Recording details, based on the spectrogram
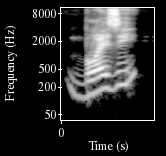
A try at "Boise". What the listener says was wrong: I think you pronounced it wrong just now. I think you're not supposed to pronounce it with a Z. I think it's supposed to be with an S. Boise. But you said Boise.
